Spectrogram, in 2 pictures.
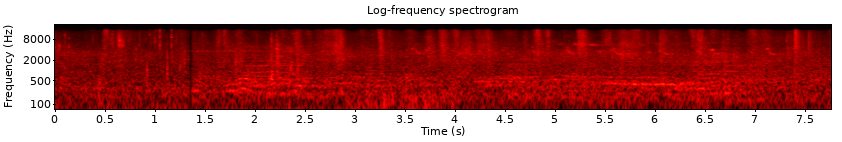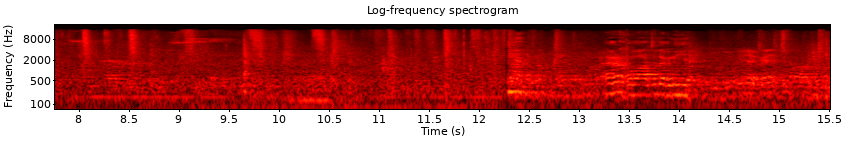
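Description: Footsteps shuffle on a hard floor and stairs.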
